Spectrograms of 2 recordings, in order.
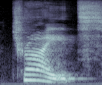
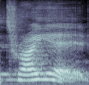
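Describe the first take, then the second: First: The E is silent, one syllable only. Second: The E is sounded as an extra vowel. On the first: The speaker calls it right. "esse E não é falado" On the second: The speaker calls it wrong. "não vai ser tried"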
